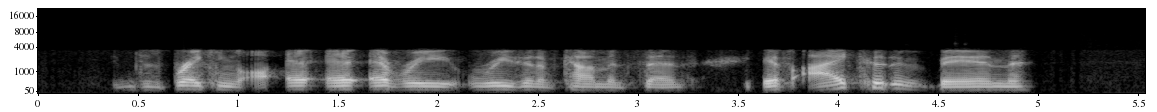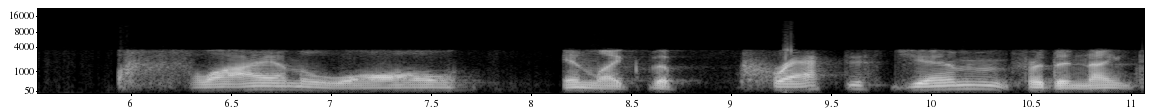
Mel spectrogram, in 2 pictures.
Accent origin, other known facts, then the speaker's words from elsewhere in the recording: Connecticut, United States; I grew up, and now this is where I play into your joke. I grew up in Connecticut.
